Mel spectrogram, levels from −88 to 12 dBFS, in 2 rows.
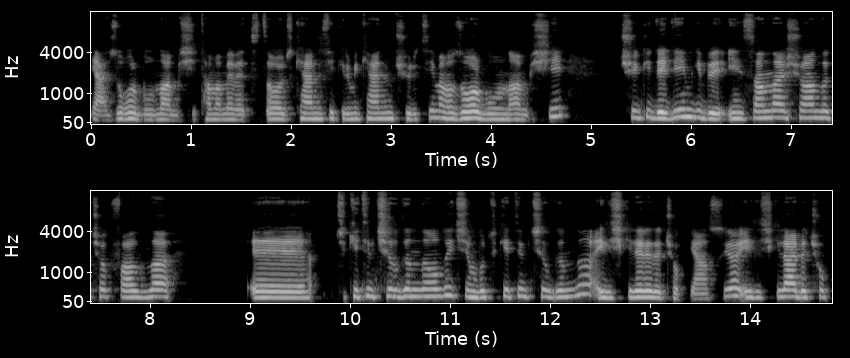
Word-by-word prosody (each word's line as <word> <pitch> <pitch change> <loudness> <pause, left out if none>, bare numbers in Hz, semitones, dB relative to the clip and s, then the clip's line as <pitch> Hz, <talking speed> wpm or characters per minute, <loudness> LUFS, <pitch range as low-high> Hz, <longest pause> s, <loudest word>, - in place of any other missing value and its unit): yani, 150 0 -3
zor 185 -1 -1
bulunan 165 -1 -3
bir - - -13
şey. - - -10
Tamam, 170 0 -4
evet, 165 -2 -6
doğru. 180 -1 0
Kendi 180 -1 -1
fikrimi 180 -2 -4
kendim 185 0 -1
çürüteyim 185 +3 -6
ama 190 -2 +1
zor 205 0 +5
bulunan 170 -2 -2
bir - - -13
şey. 275 +3 -4 0.5
Çünkü 220 -1 -4
dediğim 230 +5 +5
gibi 190 -5 +4
insanlar 210 +3 +1
şu 220 +1 -4
anda 220 -1 0
çok 220 0 -6
fazla, 210 +1 0 0.8
eee, 190 0 +4 0.2
tüketim 220 +2 -3
çılgınlığı 230 0 0
olduğu 235 +3 0
için 245 -6 0
bu 205 - 0
tüketim 220 +2 -5
çılgınlığı 225 +7 -2
ilişkilere 200 +2 +4
de 190 -2 +2
çok 175 -4 -10
yansıyor. 160 +10 -3
İlişkiler 205 +1 +2
de 205 0 +1
çok 210 -1 -7
200 Hz, 160 wpm, -24 LUFS, 185-220 Hz, 0.8 s, zor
